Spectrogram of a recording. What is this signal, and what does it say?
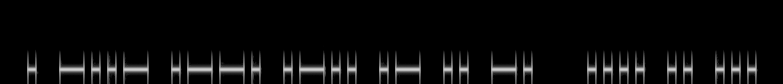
Morse code, heard as a keyed tone, about 15 wpm, 700 Hz. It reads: EXPLAIN HIS
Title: Sentences from Top 1300 Words 15wpm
